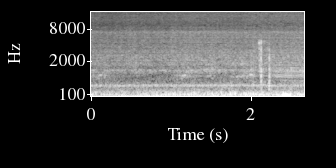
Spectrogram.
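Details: 2006 Nissan Frontier cab at engine idle with blower hum: only two soft clicks as the recirculation air door settles, no knock, after a zip tie was fitted behind the glovebox to stop door over-travel.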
